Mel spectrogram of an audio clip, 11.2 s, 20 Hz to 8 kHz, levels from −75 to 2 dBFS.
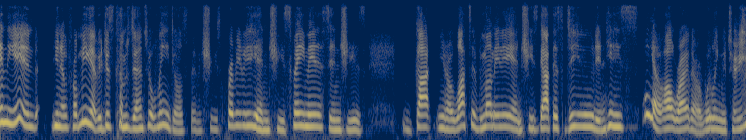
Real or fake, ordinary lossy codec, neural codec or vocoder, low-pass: fake; Opus, 16 kbps; codec, 16 kHz in and 24 kHz out, 0.4 kbps, LongCat-Audio-Codec, four codebook decoder; 7.2 kHz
